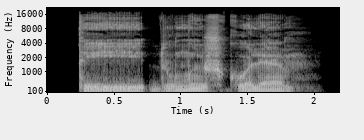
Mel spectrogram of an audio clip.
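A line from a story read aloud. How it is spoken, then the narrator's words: Quiet. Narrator (Russian): он тихо сказал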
